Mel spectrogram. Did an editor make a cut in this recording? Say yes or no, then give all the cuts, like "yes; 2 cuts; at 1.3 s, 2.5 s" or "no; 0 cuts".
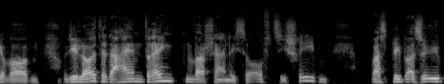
no; 0 cuts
